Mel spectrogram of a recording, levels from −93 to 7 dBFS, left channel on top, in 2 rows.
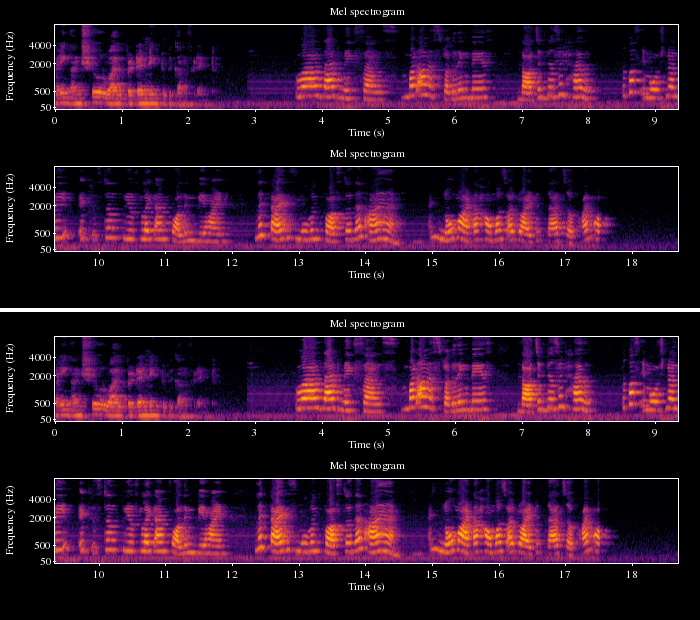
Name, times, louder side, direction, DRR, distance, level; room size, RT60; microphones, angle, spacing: voice 1, 0.0-2.2, left 1 dB, 55° left, 4.5 m, -29 dB
voice 2, 3.6-4.9 5.2-6.5 6.9-8.0 8.6-11.9 12.3-14.5 15.0-17.5, right 5 dB, 50° right, 0.6 m, -21 dB
21.0 x 9.5 x 2.7 m
head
